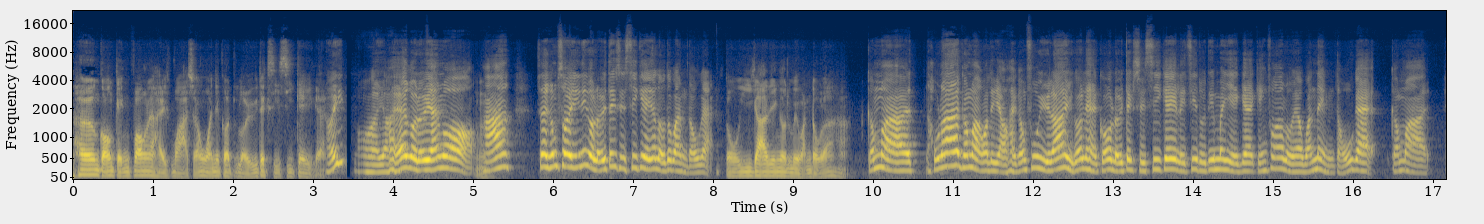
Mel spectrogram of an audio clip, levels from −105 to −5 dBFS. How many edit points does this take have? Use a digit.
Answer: 1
